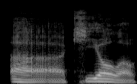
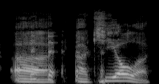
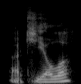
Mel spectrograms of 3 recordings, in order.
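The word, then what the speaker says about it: Kjolle: One was called Astrid and Gaston, and the other one was called Kiolo, KG. I pronounced that wrong. That's funny. It's and I just had it. Where is my note? Kiola, KJOLLA. Kiola.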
